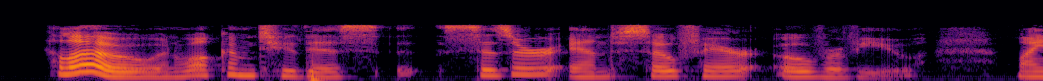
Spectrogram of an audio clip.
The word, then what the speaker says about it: CISR: As an acronym, that's CISR, and we pronounce that as CISR, just like those things that we cut paper with.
